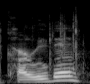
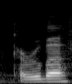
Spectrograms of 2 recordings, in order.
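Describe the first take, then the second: First: "Karuba" with an open "kar" and a clear r; first try at the name. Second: "Karuba" with a weak r-coloured first syllable, slightly louder; corrected pronunciation. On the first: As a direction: say "Karuba" as KAR-oo-ba, the r fully sounded. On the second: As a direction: say "Karuba" as kuh-ROO-ba, the first vowel reduced and r-coloured. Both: Shown as a demonstration. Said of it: "That's how you say that".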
